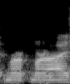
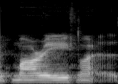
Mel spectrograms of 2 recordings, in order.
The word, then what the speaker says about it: Marai: I've been wearing your Marai. Have I pronounced that correctly? Marai, is that correct Yeah, pronunciation? so I would say, yeah, Maraí. Some people say Maraí, so it depends maybe where you're regionally from, but yeah, so.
